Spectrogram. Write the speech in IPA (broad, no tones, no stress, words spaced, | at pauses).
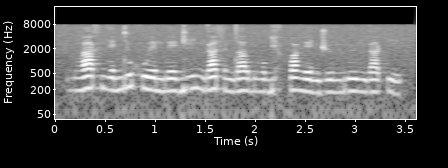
bʱaːxnze ndʉ xʷeːmbeː ɡji ŋɡasəndaːlˠbʱo ɡixqʷeɦeːnd͡ʒʉː mbʉːŋɡaːki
